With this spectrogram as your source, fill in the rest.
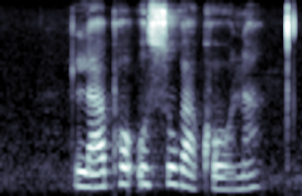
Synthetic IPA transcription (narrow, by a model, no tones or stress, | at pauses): lapʰɔʔusuk̬akʰɔːna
